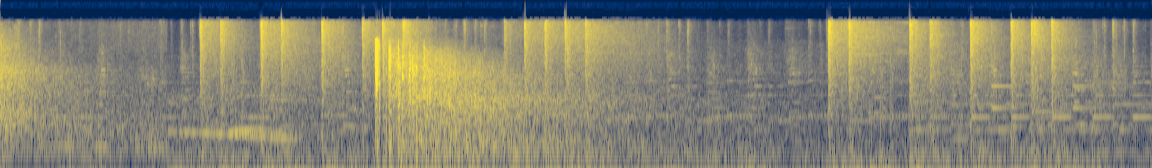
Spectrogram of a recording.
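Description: A single sharp gunshot rings out during a wild boar hunt on a snowy, icy field in Kaluga in deep winter, standing out over steady wind and rustling noise, followed by a long fading tail.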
